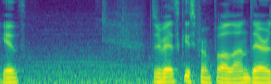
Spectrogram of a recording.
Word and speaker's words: Drzewiecki: Drzewiecki is how you say it.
